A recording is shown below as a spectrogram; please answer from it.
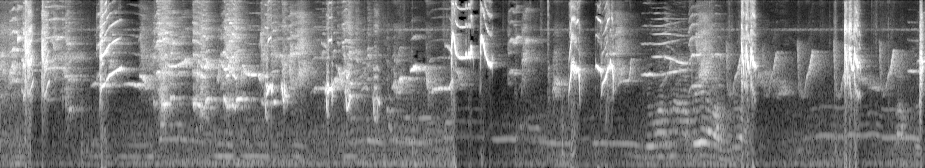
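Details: Agitated caged white-rumped shama in heat, singing while seeking a rival to fight; loud varied phrases of whistles, sharp squawks and rapid chattering notes, broken by short pauses throughout.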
